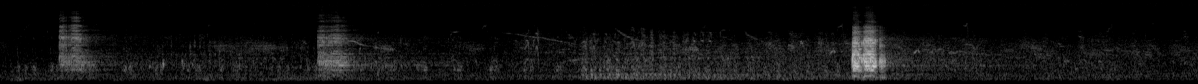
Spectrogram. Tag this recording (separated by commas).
Animal, Fowl, livestock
